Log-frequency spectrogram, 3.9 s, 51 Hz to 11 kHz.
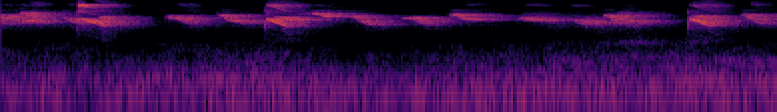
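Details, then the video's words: White-eye (Mata Puteh) male warming into song, steady and unhurried, recorded 6 March 2022: continuous high twittering warble of sweet slurred notes with a few piercing upward squeaks, low hum underneath. "Mata Puteh Before he open buka"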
